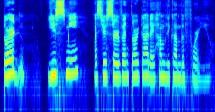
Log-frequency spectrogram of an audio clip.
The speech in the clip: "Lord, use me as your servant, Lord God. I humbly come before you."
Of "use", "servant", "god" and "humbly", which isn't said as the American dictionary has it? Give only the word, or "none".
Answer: none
